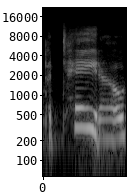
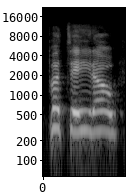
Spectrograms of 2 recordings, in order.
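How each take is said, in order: First: The middle syllable carries the main stress. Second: All three syllables get equal, effortful stress.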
